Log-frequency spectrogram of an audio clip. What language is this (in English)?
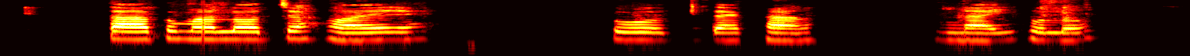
Bangla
